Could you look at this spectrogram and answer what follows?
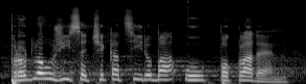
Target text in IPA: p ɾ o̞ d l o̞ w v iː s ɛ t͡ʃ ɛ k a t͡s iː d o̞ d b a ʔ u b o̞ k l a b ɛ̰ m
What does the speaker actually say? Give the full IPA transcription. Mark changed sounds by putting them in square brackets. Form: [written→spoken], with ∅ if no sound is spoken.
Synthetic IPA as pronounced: p ɾ o̞ d l o̞ w [v→ʒ] iː s ɛ t͡ʃ ɛ k a t͡s iː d o̞ [d→∅] b a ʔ u [b→p] o̞ k l a [b→d] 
